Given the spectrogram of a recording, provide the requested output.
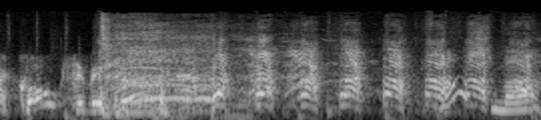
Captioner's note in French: rires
